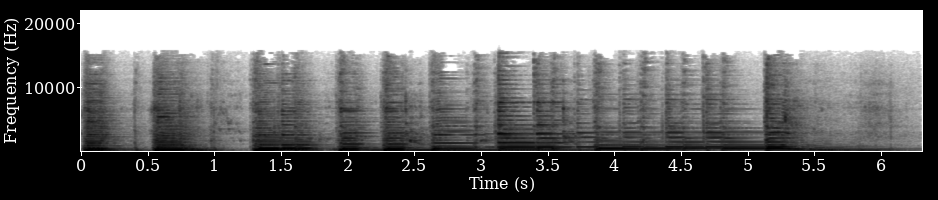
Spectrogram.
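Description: Gypsy jazz acoustic guitar playing four-note chords on the top four strings, weaving between A minor 6 and diminished 7 inversions up and down the neck. A few separate strums come first, then quicker chord changes, ending on a chord that rings out a little past five seconds in.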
